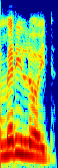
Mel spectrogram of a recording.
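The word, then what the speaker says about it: Mari Lwyd: The Mariloid. That's how you pronounce. Yeah. The W is being pronounced as as a oo kind of sound.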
